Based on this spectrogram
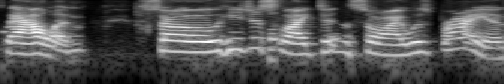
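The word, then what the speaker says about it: Allyn: Uh, and so yeah, isn't that her name was Allan, but her name was Allan spelled Al L YN. It was a combination of her parents' names, Alexander and Evelyn, but pronounced Allan, so he just liked it and so I was Brian.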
